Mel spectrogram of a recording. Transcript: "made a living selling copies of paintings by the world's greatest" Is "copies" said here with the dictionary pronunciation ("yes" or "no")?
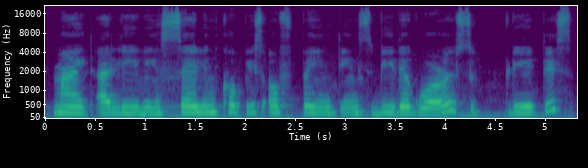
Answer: no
